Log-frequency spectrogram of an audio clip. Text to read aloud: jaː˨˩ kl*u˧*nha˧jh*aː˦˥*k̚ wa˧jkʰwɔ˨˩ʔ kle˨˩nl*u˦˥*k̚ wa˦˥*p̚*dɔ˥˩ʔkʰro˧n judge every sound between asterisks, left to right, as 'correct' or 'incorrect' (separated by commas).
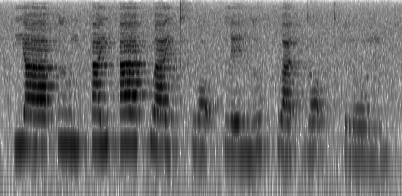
incorrect, correct, correct, incorrect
